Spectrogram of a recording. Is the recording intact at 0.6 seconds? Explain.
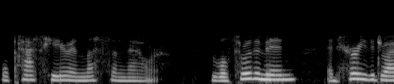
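No. From 0.57 to 0.60 s there are lost iLBC frames, a gap the length of a single 30 ms frame. The decoder filled it by repeating the last pitch cycle mixed with noise, so it sounds like a brief held, slightly buzzy vowel. On a spectrogram this shows as a short stretch of flat, repeated harmonics with a haze of noise between them. The waveform shows near-identical repeating periods, and normal detail returns right after 0.60 s.

The moment also carries the iLBC codec heard across the whole clip. Its plainly audible damage gives the speech a rough, slightly synthetic edge, and its narrowband limit removes everything above 4 kHz. A spectrogram shows a hard ceiling at 4 kHz with nothing above it, and the frame timing points to iLBC's 30 ms mode.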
